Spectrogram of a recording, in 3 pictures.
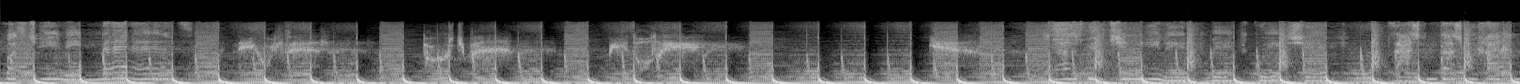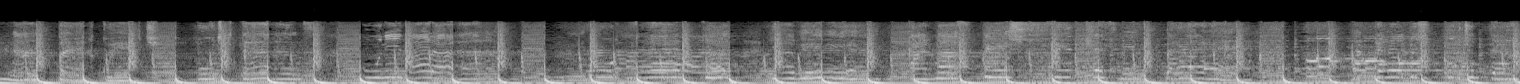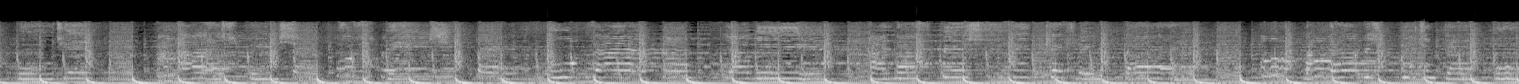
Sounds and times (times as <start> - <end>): Pop music: 0.0 - 45.5.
